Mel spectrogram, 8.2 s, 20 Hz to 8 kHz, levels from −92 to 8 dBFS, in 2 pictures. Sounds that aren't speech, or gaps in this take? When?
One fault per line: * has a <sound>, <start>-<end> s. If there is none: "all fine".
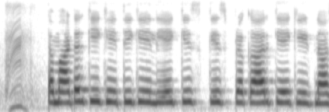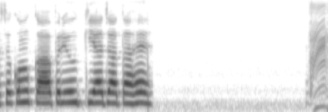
all fine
